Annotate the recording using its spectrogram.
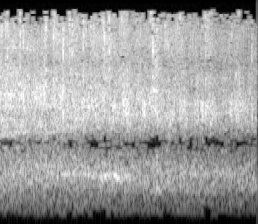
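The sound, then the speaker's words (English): An audience breaks into steady, dense applause in response to a speaker's joke about punctuating the sentence "a woman without her man is nothing", a continuous crackling wash of many hands clapping at an even loudness, with no one speaking over it. “I knew who would applaud.”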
